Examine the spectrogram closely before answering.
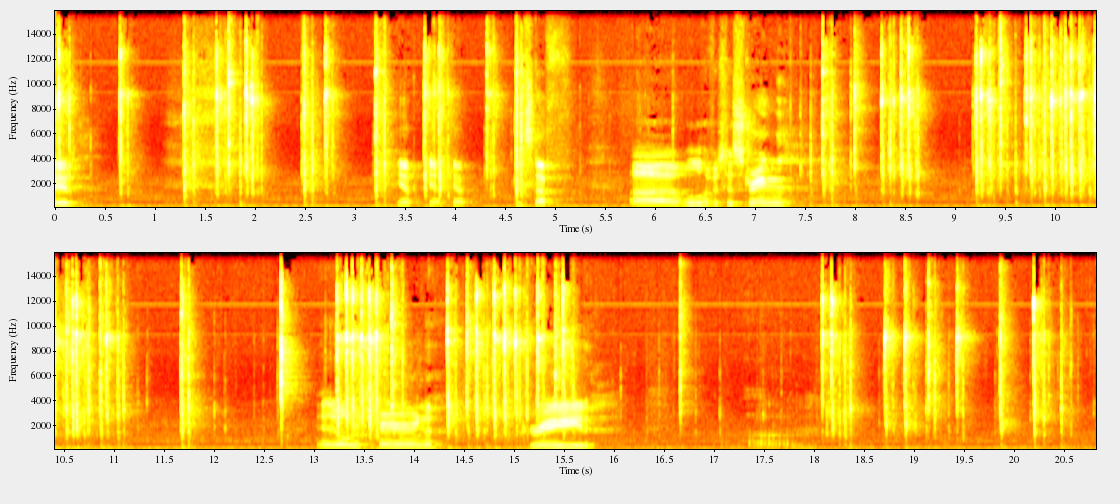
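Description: Keys on a keyboard click rapidly.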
